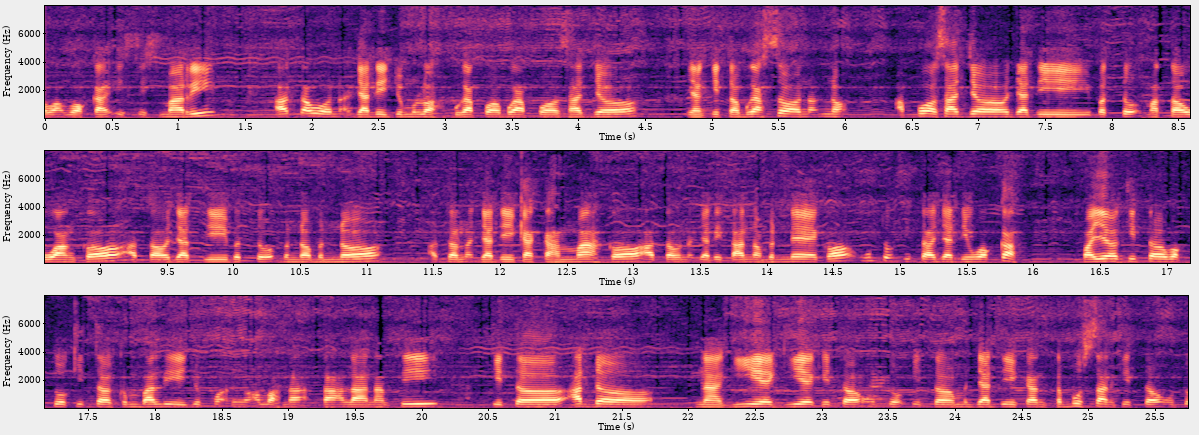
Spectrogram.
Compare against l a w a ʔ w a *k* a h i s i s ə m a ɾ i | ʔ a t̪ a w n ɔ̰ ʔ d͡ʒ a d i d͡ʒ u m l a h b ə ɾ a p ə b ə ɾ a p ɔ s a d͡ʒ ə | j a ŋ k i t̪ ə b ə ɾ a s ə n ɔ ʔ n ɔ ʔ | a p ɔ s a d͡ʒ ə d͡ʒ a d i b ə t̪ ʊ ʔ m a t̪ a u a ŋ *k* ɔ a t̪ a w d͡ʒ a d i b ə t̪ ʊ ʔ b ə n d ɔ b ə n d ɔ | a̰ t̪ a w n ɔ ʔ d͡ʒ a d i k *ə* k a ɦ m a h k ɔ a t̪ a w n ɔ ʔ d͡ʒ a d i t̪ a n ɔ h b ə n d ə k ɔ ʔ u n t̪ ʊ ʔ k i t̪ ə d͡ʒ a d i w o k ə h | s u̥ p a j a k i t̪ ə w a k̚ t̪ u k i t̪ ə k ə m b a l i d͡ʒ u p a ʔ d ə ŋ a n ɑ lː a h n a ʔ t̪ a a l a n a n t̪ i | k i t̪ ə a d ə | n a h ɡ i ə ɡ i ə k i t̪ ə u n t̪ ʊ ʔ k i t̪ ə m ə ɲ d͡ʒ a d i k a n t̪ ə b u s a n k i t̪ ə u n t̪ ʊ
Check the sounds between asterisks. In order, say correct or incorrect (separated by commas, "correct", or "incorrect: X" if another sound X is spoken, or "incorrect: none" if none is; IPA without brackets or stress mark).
correct, correct, incorrect: a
